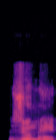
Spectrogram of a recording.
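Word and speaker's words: ζύμη: Zume, the D is silent.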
